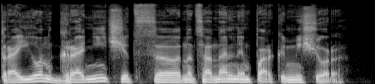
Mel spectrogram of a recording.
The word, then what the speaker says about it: Мещера: Да, интернет-энциклопедия все-таки дает Мещера именно на ее, ну и, соответственно, я делаю, да, ударение на этот слог. Хорошо, да, спасибо, принимается, так сказать. Буду Клепиковский район, Мещера, так, по крайней мере, говорят местные жители.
